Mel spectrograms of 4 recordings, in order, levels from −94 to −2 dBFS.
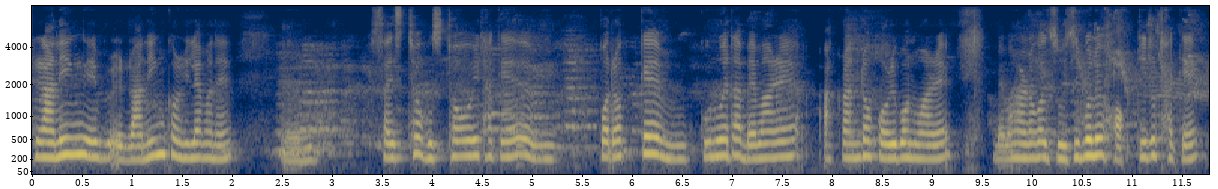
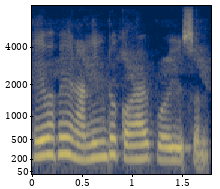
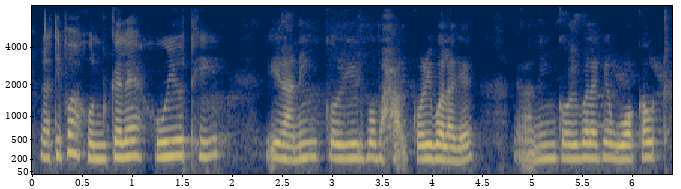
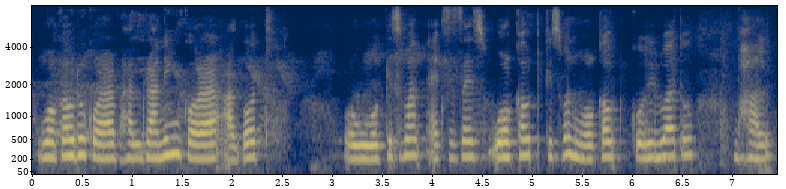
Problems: none marked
